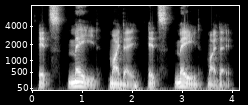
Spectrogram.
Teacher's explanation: you really want to stress the word made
